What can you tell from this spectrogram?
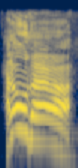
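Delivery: high, loud call from outside. Acted. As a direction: call out brightly to the cave. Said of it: "called out".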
